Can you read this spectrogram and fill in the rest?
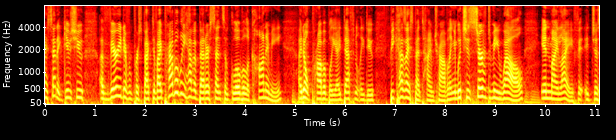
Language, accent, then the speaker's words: English; Canada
